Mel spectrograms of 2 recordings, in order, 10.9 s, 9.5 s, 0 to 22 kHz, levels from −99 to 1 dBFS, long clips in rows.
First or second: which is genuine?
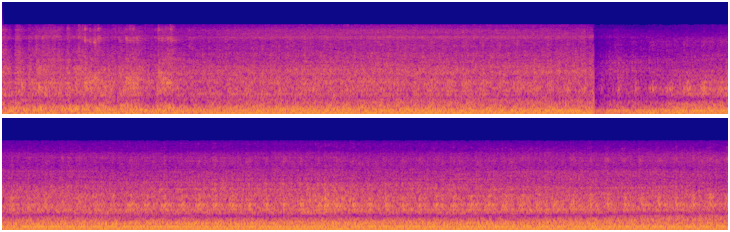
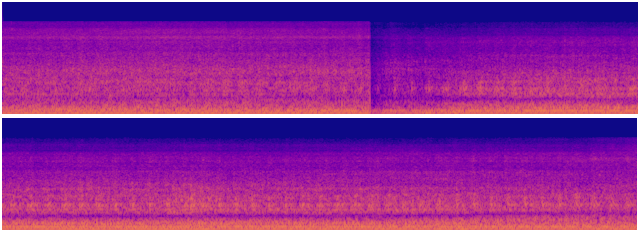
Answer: first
